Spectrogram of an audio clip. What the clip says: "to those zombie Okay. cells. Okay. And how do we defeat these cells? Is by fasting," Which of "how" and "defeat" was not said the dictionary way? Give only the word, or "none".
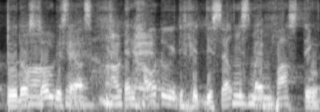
none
